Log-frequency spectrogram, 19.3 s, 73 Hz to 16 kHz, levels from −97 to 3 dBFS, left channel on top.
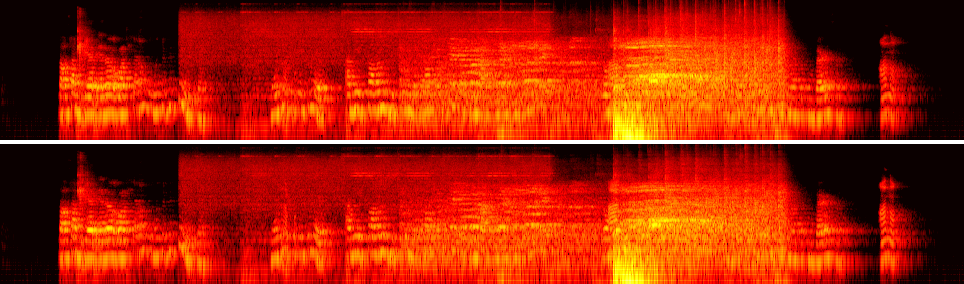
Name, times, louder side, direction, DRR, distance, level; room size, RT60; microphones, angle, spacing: voice 1, 1.2-4.1 5.4-6.5 6.9-10.6 11.8-13.1 13.3-16.8, equal, 30° left, -5 dB, 1.1 m, -39 dB
sound 1, 3.6-11.0, left 1 dB, 5° left, 1.9 m, -52 dB
Cheering / Applause, 8.0-15.7, left 1 dB, 50° left, 1.0 m, -29 dB
voice 2, 17.6-17.9, right 3 dB, 60° right, 8 dB, 0.7 m, -41 dB
10.0 x 3.4 x 4.1 m, 1.1 s
head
